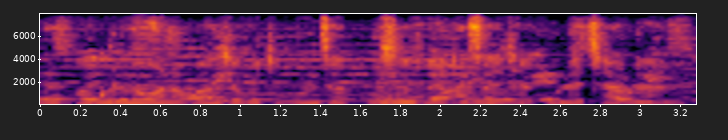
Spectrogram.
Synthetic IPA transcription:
wakulimawanapanzwak̬ut͡ʃifunzausɔfaikisat͡ʃakulat͡ʃandani

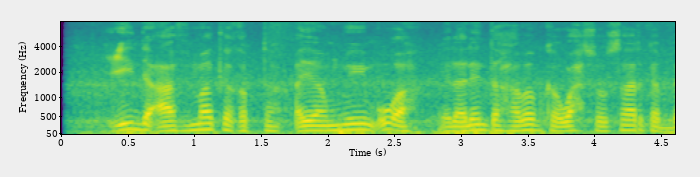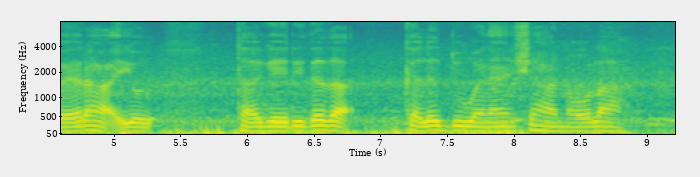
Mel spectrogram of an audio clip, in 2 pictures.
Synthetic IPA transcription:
ʕiːd̪ɐʕɑːfɪmaːd̪kʰɐqɑb̚t̪ʰɐɐjaːmʊɦiːmʔʊɐhʔɪlaːlɪnt̪ʰɐɦɐβɐbkʰɐwɑħsɔːsaːrkʰɐbɛːɾɐɦɐ̰ʔḭjɞt̪ʰaːɣɛːɾɪðɐðɐkʰɐlɐd̪ʊwɐnaːnʃɐɦɐnɔːlɐɦɐ

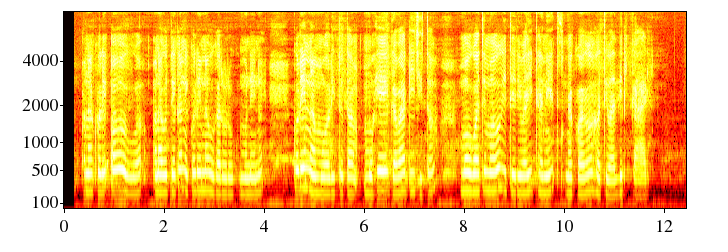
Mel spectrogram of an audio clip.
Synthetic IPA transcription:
ɔnakoɾeʔɔɣwɔːnaɣotwekanekoɾenaɣoɣaɾoɾokumonɛnɛkoɾenamɔɾitotamoheɡawadid͡ʒitɔmoɣwatimaɣoɣiteɾiwaitaneti̥nakoaɣɔɦɔtiwaðeɾika̰ɾi

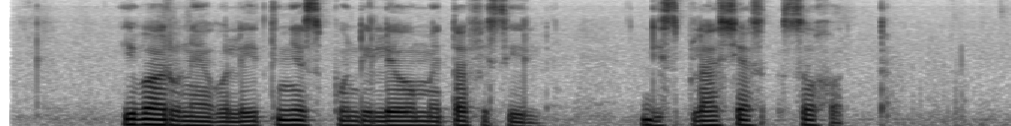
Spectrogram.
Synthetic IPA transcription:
iβaɾunɛɣɔleitiɲesi̥pundilɛɔmɛtafisil | displaʃasɔhɔt̪

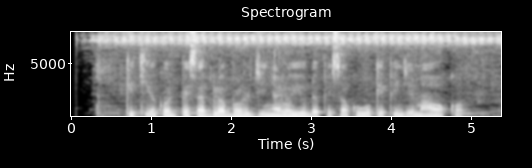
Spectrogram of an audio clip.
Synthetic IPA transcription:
kitiokod̚pesaɡlɔbɔld͡ʒiɲalojʊdopesakowokepiɲd͡ʒemaɔkɔ

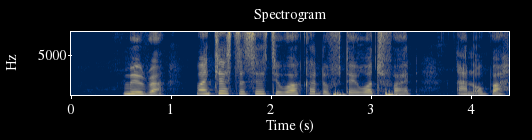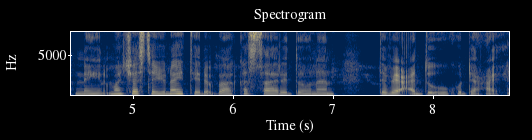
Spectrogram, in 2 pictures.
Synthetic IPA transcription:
miɾɐ | mɐnt͡ʃɛst̪ʰɐsɪt̪ʰɪwɑːkʰɐɖʊft̪ʰɛjwɐt̪fɐd̪ | ʔaːnʔʊ̰baːhnɛj̪mant͡ʃʰɛst̪ʰɐjʊnajt̪ʰɛd̪baːkʰɐsaːɾɪd̪ɔːnaːn | d̪̥ɐβɛ̰ːʕɑ̰d̪ɐṵːkʰʊɖɑʕɑ̰j

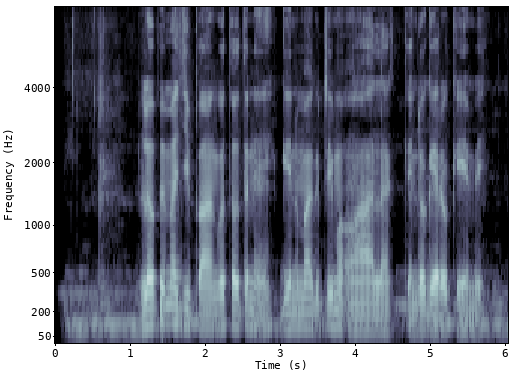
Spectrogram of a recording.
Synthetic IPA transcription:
lopemad͡ʒipaŋɡot̪ot̪nɛɡɪnmaɡtɪmɔ̰ʔɔɦalakendoɡɛɾokembe

